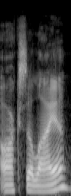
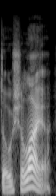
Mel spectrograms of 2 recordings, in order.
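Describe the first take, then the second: First: The middle consonant is a 'ks' sound. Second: The middle consonant is an 'sh' sound. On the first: "a lot of people like to pronounce it Oxalaya, which is fine too" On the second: "I pronounce it Oshalaya because it's named after the uh, African deity, deity Oshala"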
